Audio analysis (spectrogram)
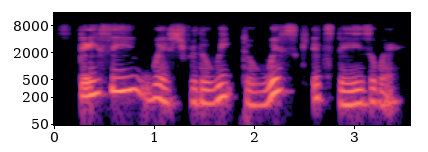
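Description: A woman reading a children's picture book aloud as a storyteller, with deliberate, dramatic emphasis on key words. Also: low-pitched, big pitch swings, warm tone, slightly rough, no room sound. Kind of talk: expressive read-aloud narration for children.

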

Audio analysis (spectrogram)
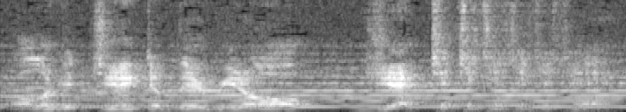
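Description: A man's voice: medium pitch, steady tone, brisk. A young man giving casual, goofy game playthrough commentary, recorded on a camera in a room in front of a TV. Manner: goofy, makes nonsense sounds and sing-song. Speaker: gaming video host. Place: indoor room in front of a television. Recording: roomy, picked up near a TV playing music. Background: game music from the TV.

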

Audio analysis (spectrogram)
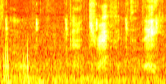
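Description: A middle-aged woman, chatting away in a casual car vlog, sassy and full of exclamations. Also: measured pace. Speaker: vlogger. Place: inside a car. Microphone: phone camera on the dashboard. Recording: far from the phone mic, loud car noise.

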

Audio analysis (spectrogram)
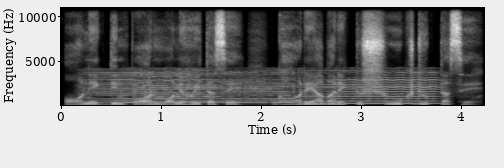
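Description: A man's voice: medium pitch, huge pitch swings, measured pace, over loud music. A man playing a friendly, wistful village fisherman in a cartoon, with a rural Bangladeshi Bengali accent. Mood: hopeful. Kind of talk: cartoon fairytale voice acting.

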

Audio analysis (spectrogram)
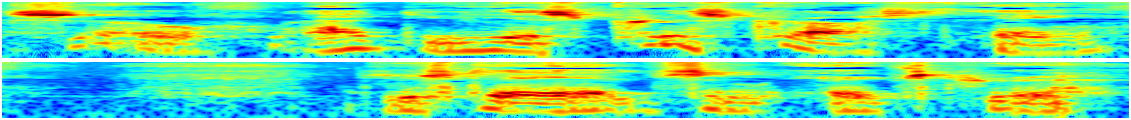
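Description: An older man with a raspy, deeply gravelly voice walks through a craft technique as he does it. He talks in an unhurried way, explaining each step while he works. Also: sharp tone, poor audio. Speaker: tie-dye hobbyist demonstrating. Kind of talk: slow hands-on craft demonstration.

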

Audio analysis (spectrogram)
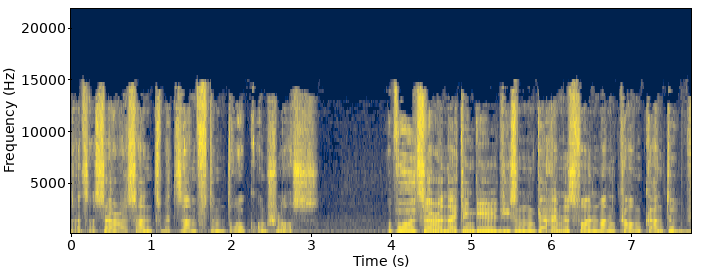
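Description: Man acting a brooding gothic storyteller, slow delivery, dramatic, horror audio drama narration, faint music behind. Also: lowish voice.

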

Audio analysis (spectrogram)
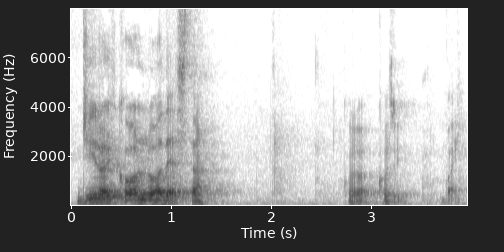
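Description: A man's voice: medium pitch, measured pace, gravelly, warm tone, highs cut off. A man in his thirties, a chiropractor giving short, informal instructions and questions during an exam. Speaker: chiropractor examining a patient. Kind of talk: casual clinical exam chat with instructions. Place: small indoor clinic room. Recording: echoey small treatment room.

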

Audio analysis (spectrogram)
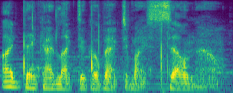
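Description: A man's voice: sits low, very animated, moderate pace, over music. A man playing a stubborn, sardonic captive Jedi who talks in a challenging way, in a fan audio drama. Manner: challenging, sarcastic.

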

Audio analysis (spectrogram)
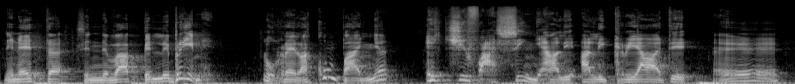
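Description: Slow, expressive older Sicilian storyteller man. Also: mid-range voice. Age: 60s. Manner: expressive, chuckling, conspiratorial asides. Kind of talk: theatrical fairy-tale narration in Sicilian dialect style. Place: theatre stage. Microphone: studio microphone on stand.

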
